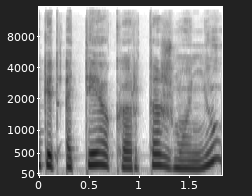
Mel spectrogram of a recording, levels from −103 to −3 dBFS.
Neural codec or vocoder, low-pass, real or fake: none; 14.4 kHz; real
